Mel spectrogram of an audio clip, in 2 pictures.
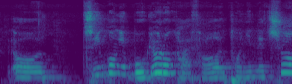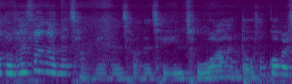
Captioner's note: speaks in foreign language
